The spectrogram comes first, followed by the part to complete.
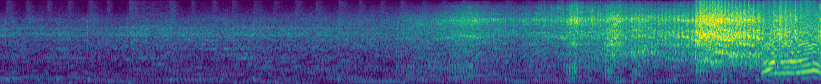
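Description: Background guitar music, then from about halfway a KTM enduro dirt bike's engine grows louder as the bike climbs toward the microphone. It is loudest near the end, with a brief rising-and-falling rev.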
